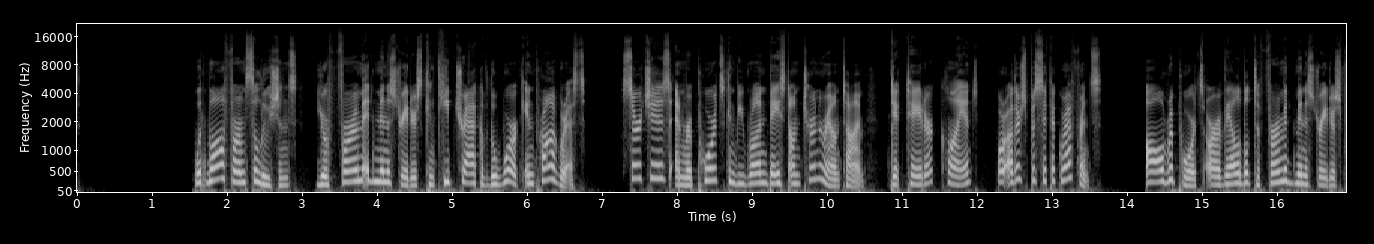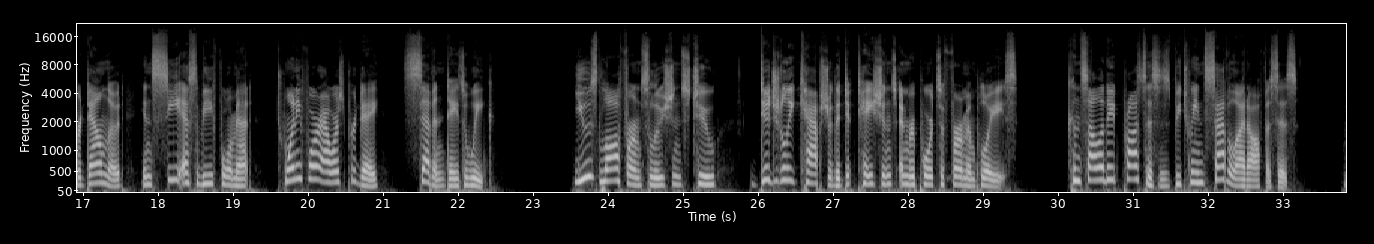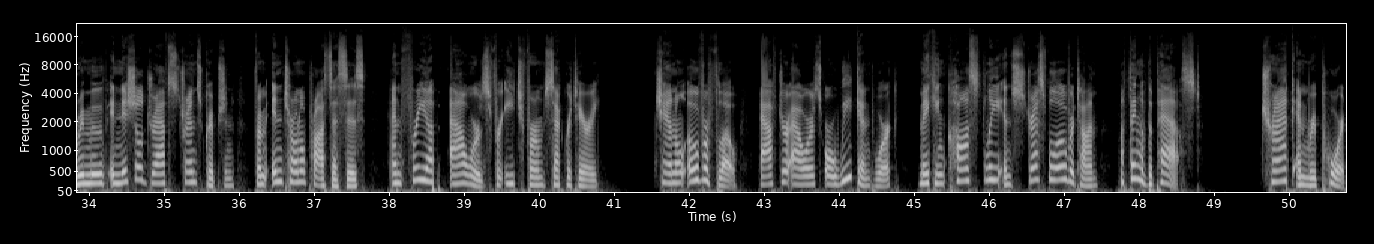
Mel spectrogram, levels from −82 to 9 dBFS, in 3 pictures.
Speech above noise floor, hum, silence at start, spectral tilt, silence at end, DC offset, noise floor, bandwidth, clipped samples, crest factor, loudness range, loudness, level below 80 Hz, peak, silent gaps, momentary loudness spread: 56 dB; none; 1.6 s; -4 dB/octave; 0 s; under 0.1%; -74 dBFS; 17.5 kHz; under 0.1%; 18 dB; 2 LU; -18 LUFS; -40 dBFS; 0 dBFS; 14.17-14.23 s, 22.91-23.51 s, 29.94-30.09 s, 49.46-49.61 s; 7 LU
